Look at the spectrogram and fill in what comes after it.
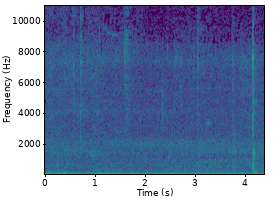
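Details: Jaguar XK on a winter road trip after bearing repair: smooth low road rumble at steady speed with no rising drone or hum; wheel bearing noise gone.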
